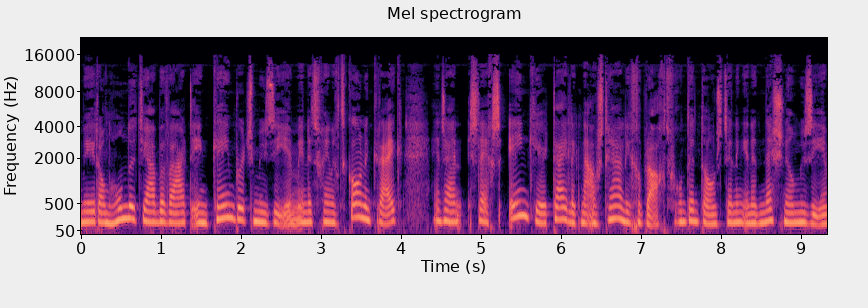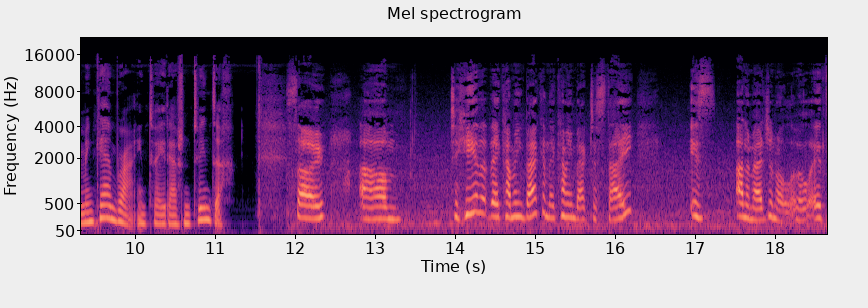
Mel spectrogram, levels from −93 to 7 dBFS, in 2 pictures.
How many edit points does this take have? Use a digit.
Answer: 1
